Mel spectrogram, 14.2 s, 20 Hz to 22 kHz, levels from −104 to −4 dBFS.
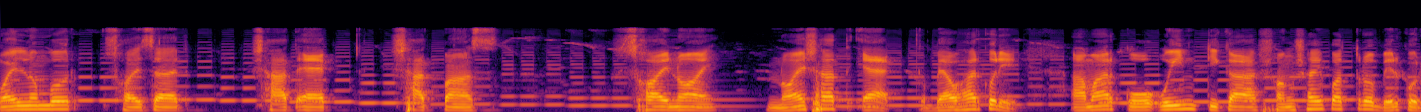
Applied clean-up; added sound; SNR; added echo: none; Wind instrument, woodwind instrument; 15 dB; none.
